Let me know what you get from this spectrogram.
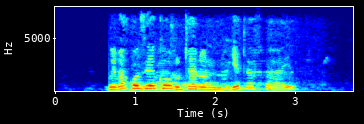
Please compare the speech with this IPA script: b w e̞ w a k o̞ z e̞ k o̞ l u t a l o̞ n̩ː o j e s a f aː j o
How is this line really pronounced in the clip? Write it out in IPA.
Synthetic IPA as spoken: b w e̞ β a k o̞ z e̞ k o̞ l u t a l o̞ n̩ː o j e t a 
